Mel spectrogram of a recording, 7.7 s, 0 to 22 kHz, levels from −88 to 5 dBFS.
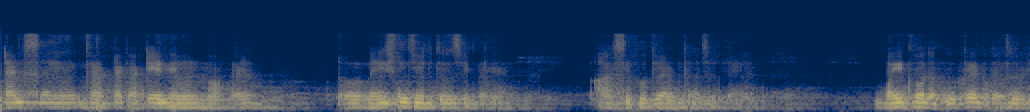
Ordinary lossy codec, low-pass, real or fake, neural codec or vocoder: none; 7.2 kHz; fake; codec, 16 kHz in and 24 kHz out, 0.6 kbps, FireRedTTS-2 codec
